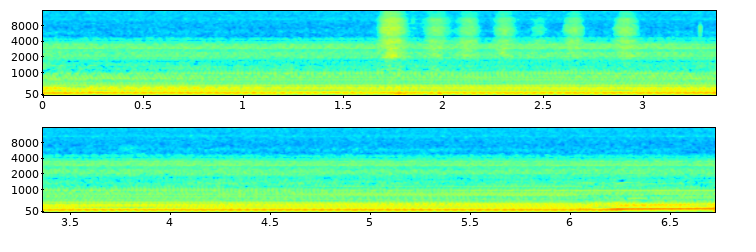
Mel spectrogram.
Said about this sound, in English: God, this fucking drilling. I'm into it. Just harmonize with it.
